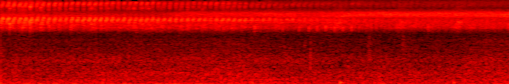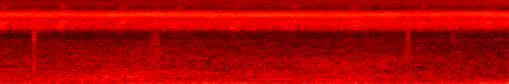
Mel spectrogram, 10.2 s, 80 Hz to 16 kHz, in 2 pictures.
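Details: Cicadas in a Nisshin city suburb, about 20 km from downtown Nagoya, Japan, on a July 2021 summer afternoon: an unbroken high-pitched buzzing wall of sound, with faint clicks and a low rumble of walking and traffic beneath.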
